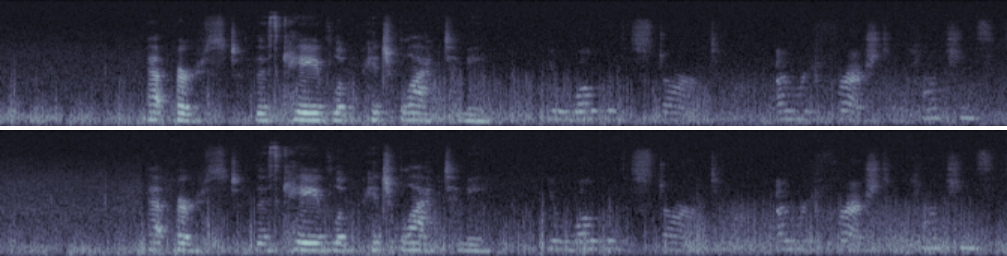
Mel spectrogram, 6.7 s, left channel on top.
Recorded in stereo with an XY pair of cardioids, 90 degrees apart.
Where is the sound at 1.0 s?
55° left, 1.3 m; by 3.3 s 5° left, 2 m.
